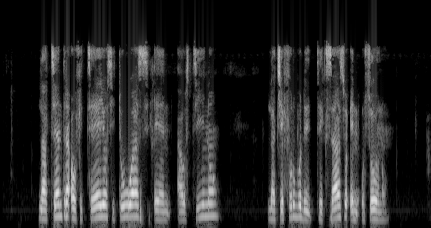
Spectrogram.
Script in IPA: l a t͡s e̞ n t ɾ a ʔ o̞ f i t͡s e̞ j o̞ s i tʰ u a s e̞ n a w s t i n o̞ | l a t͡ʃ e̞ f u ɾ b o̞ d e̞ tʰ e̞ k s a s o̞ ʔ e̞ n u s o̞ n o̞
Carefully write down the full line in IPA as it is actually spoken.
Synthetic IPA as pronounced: l a t͡s e̞ n t ɾ a ʔ o̞ f i t͡s e̞ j o̞ s i t u a s e̞ n a w s t i n o̞ | l a t͡ʃ e̞ f u ɾ b o̞ d e̞ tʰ e̞ k s a s o̞ ʔ e̞ n u s o̞ n o̞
